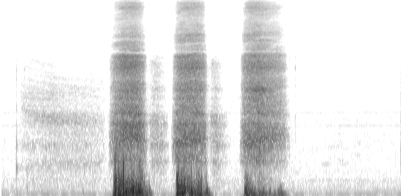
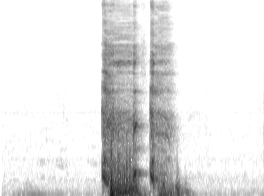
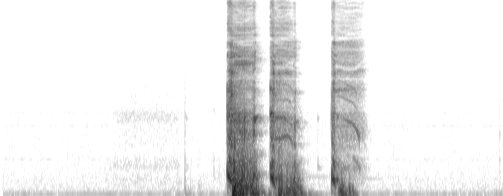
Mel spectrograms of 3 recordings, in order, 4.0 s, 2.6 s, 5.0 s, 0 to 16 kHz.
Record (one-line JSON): {"exhalation_length": "4.0 s", "exhalation_amplitude": 15027, "exhalation_signal_mean_std_ratio": 0.35, "cough_length": "2.6 s", "cough_amplitude": 19449, "cough_signal_mean_std_ratio": 0.35, "three_cough_length": "5.0 s", "three_cough_amplitude": 24182, "three_cough_signal_mean_std_ratio": 0.26, "survey_phase": "beta (2021-08-13 to 2022-03-07)", "age": "45-64", "gender": "Female", "wearing_mask": "No", "symptom_cough_any": true, "symptom_runny_or_blocked_nose": true, "symptom_change_to_sense_of_smell_or_taste": true, "symptom_loss_of_taste": true, "symptom_onset": "5 days", "smoker_status": "Ex-smoker", "respiratory_condition_asthma": false, "respiratory_condition_other": false, "recruitment_source": "Test and Trace", "submission_delay": "1 day", "covid_test_result": "Positive", "covid_test_method": "RT-qPCR"}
